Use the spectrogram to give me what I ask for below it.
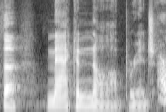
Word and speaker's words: Mackinac: world uh says one tip about the uh Mackinac Bridge as I pronounce this is actually pronounced the Mackinaw Bridge all right thank you for that I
